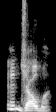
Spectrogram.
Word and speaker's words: Jaume: Jaume. Jaume. Jaume, James in Catalan. So what was the last? Sorry? It's James in Catalan, so it's pronounced Jaume.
